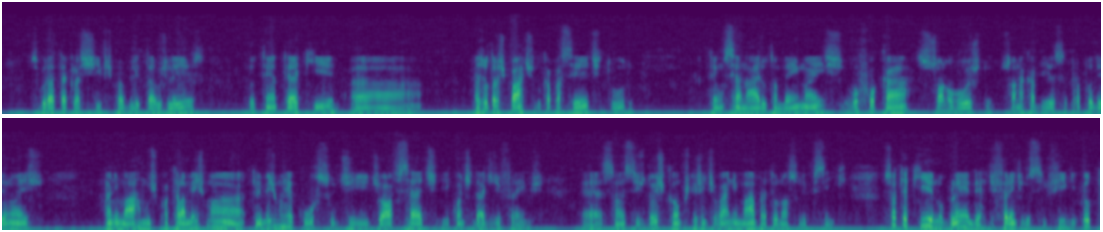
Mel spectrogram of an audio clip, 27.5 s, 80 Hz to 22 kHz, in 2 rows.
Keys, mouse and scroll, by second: 3.0 shift+click, 4.5 right click, 5.1 middle click, 10.1 shift+click, 12.0 right click, 14.6-16.6 drag.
